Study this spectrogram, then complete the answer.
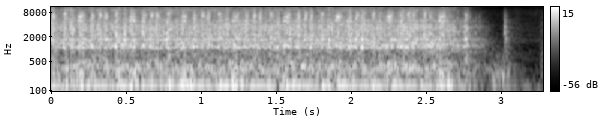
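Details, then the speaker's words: Suzuki LT300E ATV, being restored for no spark: steady electric-starter whirr with even chugging about three times a second, engine spinning freely without firing; spark present, so the suspected bad ground was not the problem, CDI now suspected; normal cranking. "Yeah, I can turn this over right now. And I still get spark."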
